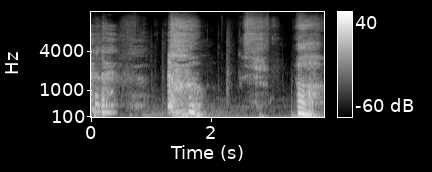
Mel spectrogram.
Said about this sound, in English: I expect that to still be in. I'll leave that in. Every time one of us cough, I expect that to stay in. Yeah, we'll keep that one.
